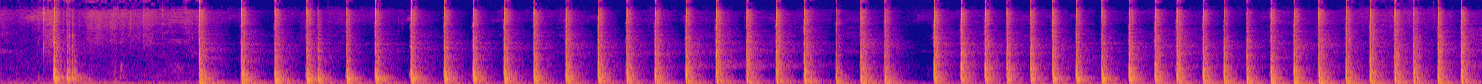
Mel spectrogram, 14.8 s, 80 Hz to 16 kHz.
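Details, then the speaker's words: Hammer tap test on a crack in the deck in front of the console near the kill box of a used 31 Cape Horn boat: crisp solid knocks about three a second, no dull spots; likely just a seam, fiberglass sound, no delamination. "It doesn't sound too bad, so that's a good thing."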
